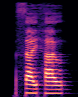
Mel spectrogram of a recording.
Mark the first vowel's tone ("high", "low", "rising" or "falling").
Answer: low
